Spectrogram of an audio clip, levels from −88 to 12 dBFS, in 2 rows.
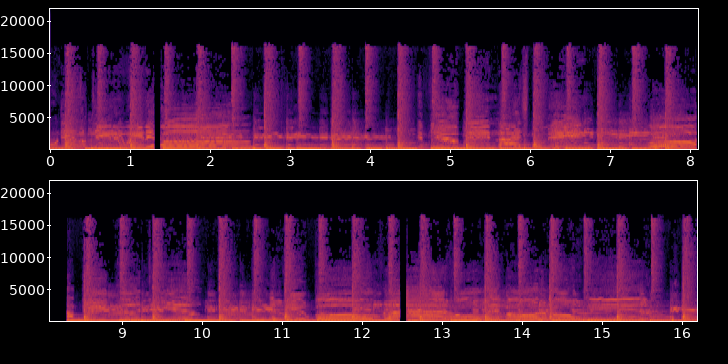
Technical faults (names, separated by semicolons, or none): Bluetooth dropout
